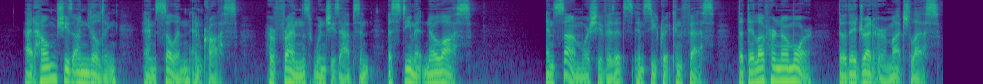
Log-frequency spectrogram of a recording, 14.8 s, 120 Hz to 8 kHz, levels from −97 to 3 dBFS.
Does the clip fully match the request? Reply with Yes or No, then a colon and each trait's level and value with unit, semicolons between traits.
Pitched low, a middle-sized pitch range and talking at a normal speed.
Yes: very low, 95 Hz; average, 4.6 semitones; average, 160 wpm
